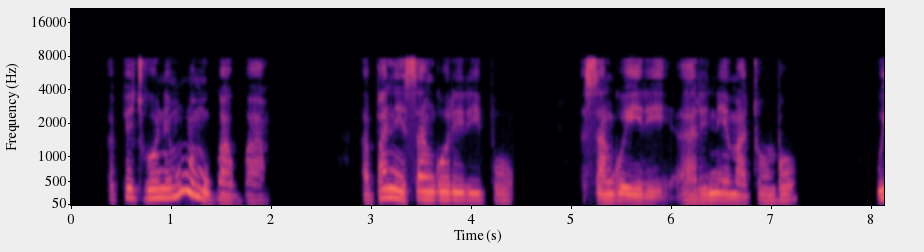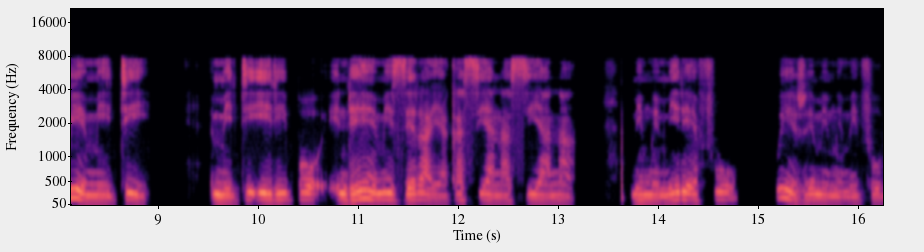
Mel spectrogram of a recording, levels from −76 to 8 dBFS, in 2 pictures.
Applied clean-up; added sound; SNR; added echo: none; none; none; none.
